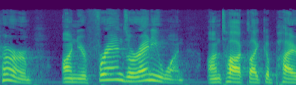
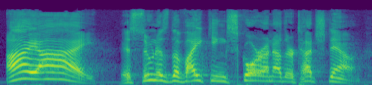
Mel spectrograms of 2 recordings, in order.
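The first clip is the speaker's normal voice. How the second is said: pirate voice; 2 semitones higher, 3 dB louder than usual. Shown as a demonstration. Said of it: "you might say".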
